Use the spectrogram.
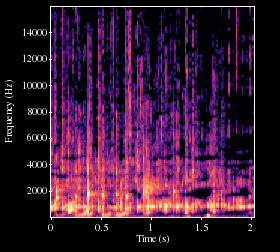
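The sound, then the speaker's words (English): A full-bodied red wine glugs out of a bottle into a glass: a quick run of bubbly gurgles and splashes lasting about two seconds, with no talking over it. “Okay, well, let's pour it so we can, like, actually smell.”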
